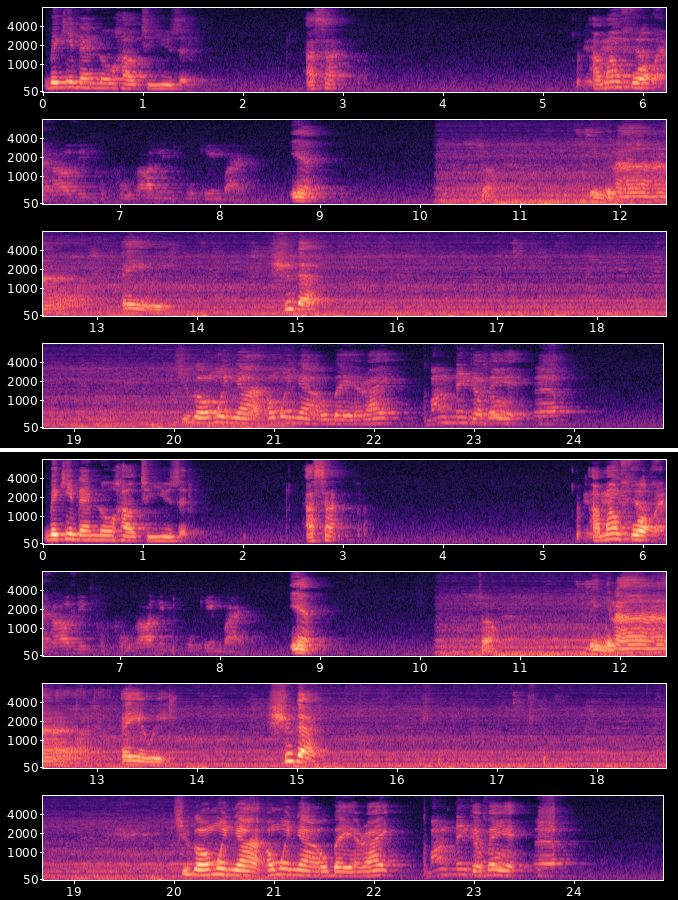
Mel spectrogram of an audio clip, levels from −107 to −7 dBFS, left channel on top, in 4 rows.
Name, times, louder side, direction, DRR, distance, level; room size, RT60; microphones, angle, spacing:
voice 1, 0.0-1.4 2.6-2.9 5.5-6.1 8.7-8.9 10.6-10.8 11.6-13.8 14.7-15.2 16.2-16.3 19.4-19.8 20.0-22.1 23.0-23.4, right 6 dB, 70° right, 9 dB, 0.3 m, -26 dB
voice 2, 5.4-8.3, right 3 dB, 50° right, 6 dB, 0.9 m, -43 dB
sound 1, 10.1-21.2, equal, 5° left, 1.2 m, -42 dB
voice 3, 22.5-23.8, right 2 dB, 15° right, 3 dB, 1.0 m, -39 dB
10.0 x 5.8 x 2.3 m, 0.66 s
head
